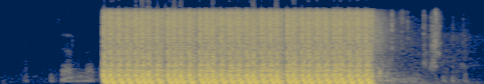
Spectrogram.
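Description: A rifle fires in a rapid, loud burst.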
